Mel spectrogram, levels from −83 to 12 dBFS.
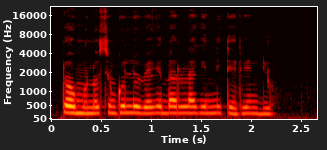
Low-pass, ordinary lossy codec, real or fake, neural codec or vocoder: none; none; real; none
